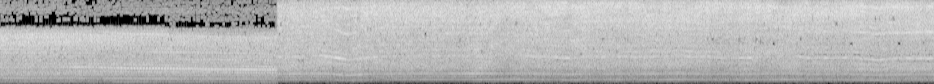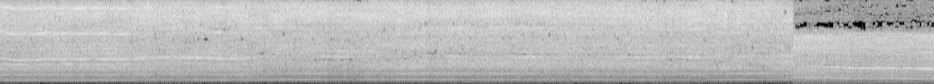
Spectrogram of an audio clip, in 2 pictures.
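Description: Electric drill clamped to a bench, spinning an abrasive polishing wheel against a steel sword blade: a steady motor whine over a grinding hiss, its pitch wavering slightly. The sound changes abruptly about four seconds in and again near the end.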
